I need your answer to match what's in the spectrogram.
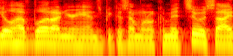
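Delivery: ordinary talk, nothing marked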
